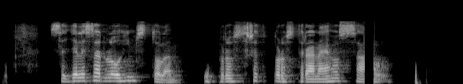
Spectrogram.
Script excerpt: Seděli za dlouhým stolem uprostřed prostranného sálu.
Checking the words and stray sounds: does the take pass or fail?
fail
